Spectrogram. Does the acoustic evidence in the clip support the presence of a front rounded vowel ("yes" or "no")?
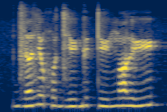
yes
